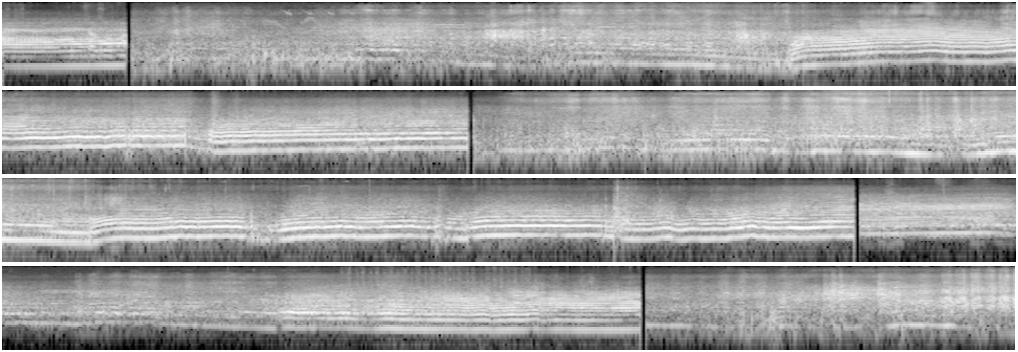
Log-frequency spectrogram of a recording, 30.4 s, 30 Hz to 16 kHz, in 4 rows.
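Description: Rally car engines, a Škoda Fabia and a Peugeot 208, revving hard up through the gears and dropping off as the cars lift and brake for corners, with tyre noise from sliding on the loose surface. The sound jumps abruptly several times between passes.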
